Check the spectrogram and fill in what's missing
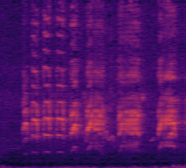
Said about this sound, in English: There's a bird.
